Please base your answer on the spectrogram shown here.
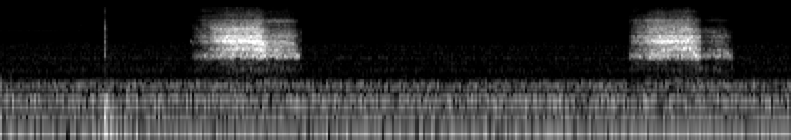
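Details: Wild Florida barn owl chicks fed by the mother produce two broad, breathy screeches around half a second each, spaced two seconds apart, preceded by a brief click against a continuous low hum.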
